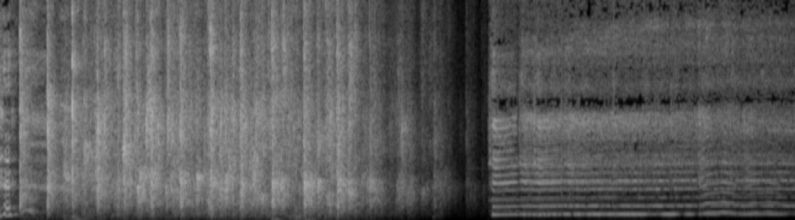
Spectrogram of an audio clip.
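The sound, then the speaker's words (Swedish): Steady, dense applause from a crowd, loud for about five seconds before tapering off, then cut off by music with sustained, bright tones. “En applåd.”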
